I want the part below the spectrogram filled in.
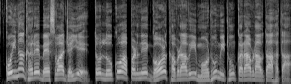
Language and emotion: Gujarati, neutral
